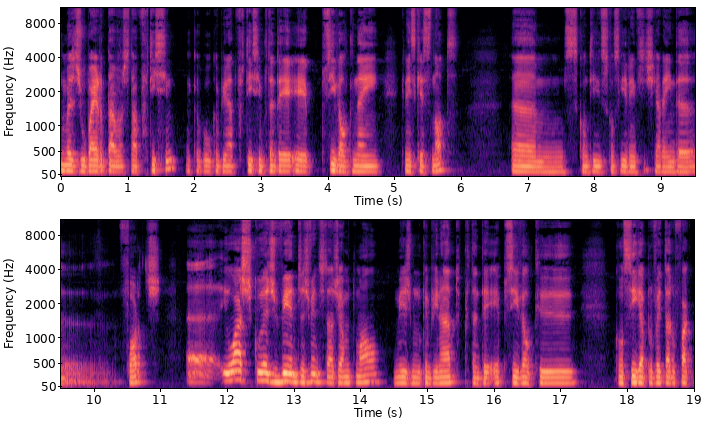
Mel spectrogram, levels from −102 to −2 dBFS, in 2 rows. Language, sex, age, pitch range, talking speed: Portuguese, male, 20-39, 100-125 Hz, 160 wpm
